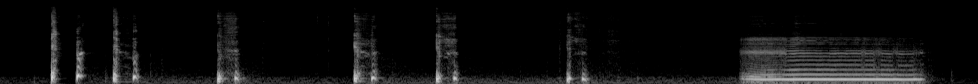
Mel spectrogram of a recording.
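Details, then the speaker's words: Young woman coughing persistently during a livestream, unsure if vocal nodules: repeated pairs of short, sharp coughs, about a dozen in all, followed by a sustained hummed or voiced tone. "아 아니 기침이 너무 나오네."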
